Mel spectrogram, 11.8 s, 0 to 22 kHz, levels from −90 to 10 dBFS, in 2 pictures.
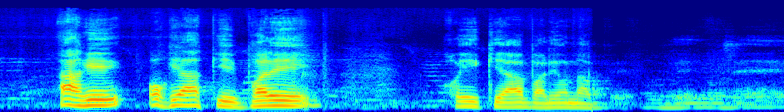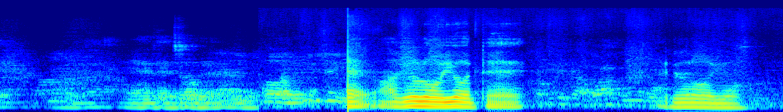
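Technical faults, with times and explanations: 4.45–7.82 s, switch to a distant microphone: speech turns suddenly roomy and thin, roughly 10 dB quieter, with more background noise. A farther microphone likely replaced the close one.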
